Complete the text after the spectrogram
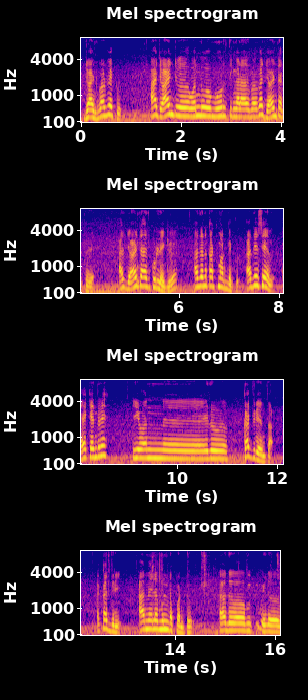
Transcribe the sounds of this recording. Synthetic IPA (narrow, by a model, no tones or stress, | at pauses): d͡ʒaːjiɳʈmaːɽbe̞ːku | aːd͡ʒaːjiɳʈo̞nd̪umuːɾut̪iŋɡɐɭaːd̪ɐbaːɡɐd͡ʒaːjiɳʈaːɡ̚t̪ɐd̪eɐd̪ud͡ʒaːjiɳʈaːd̪kuɽleːɡu | ɐd̪ɐnːɐkɐʈːmaːɽbeːkuɐd̪eːseːlujaːkeːnd̪ɐɾe̞ | ion | id̪u | kɐd̪ɾiɐnt̪ɐ̰ | kɐd̪ɾi | aːme̞ːlemuɳɖɐpːɐɳʈu | ɐd̪uid̪u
